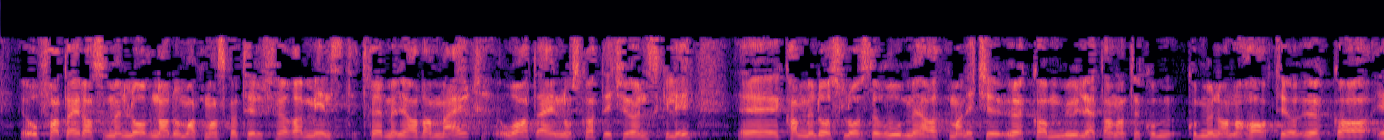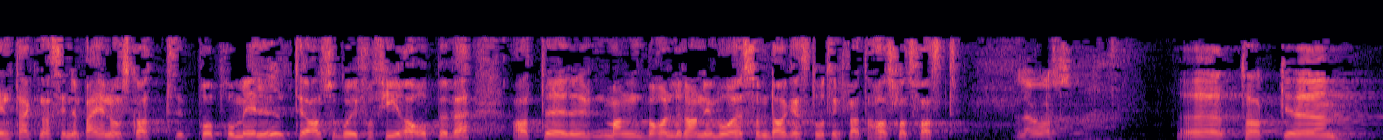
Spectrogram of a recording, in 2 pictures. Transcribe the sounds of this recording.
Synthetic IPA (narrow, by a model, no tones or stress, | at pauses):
ʊpfɑt̪ːəɾɛɡd̪ɑsɔmæɪnloːʋnɑd̪ʊmɑt̪mɑnskɑlt̪ʰɪlføːɾəmɪnst̪ʰːʁeːmɪlɪɑʁd̪əmæɪʁɔɑt̪æɪnd̪ɔmskɑt̪ːɪçːəæœnskəlɪ | kʰɑnmɛnd̪oːsloːst̪ɪʁuːmɛɑt̪mɑnɪçːəøːkəɾmʉːlɪheːt̪əʁnət̪ʰɪlkʰʊmʉːnənəɦɑʁt̪ʰɪlɔøːkəɪnt̪ʰɛk̚t̪ənəsiːnəpʰɔæɪənd̪ɔmskɑt̪ːpʰɔpʰʁʊmɪln̩t̪ʰɪlɔɑlt̪sɔɡoːɪfɔɾfiːʁɑɔɔpːøːʋəʔɑt̪mɑnbəhɔlːəd̪ɛnnːɪʋoːəsɔmd̪ɑːɡənst̪uːʁt̪ʰɪŋsʰlʋɑt̪əhɑʁʂlɔt̪ːfɑst̪ | t̪ʰɑk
